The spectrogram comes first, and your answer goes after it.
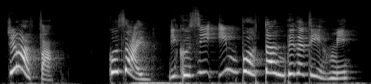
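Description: A small, grumpy male mouse from a children's storybook, put on by a woman reading aloud. He squeaks his words high and shrill, bristling with indignation, with the voice lifted well above the reader's own. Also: sing-song, a little slow, pushed and bright, heavily acted. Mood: annoyed.

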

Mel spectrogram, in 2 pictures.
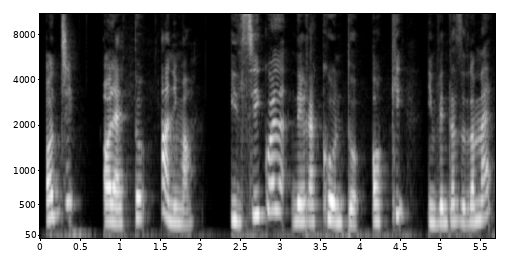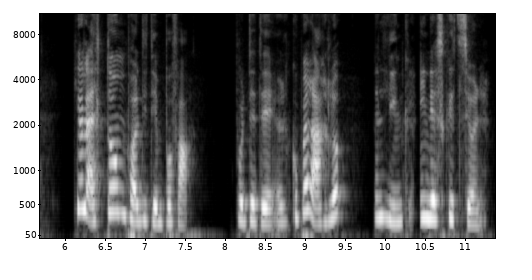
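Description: A woman reads her own short story aloud as a podcast host. Her voice is high and her delivery unhurried. She keeps a calm, measured first-person narration. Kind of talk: storytelling reading.

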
